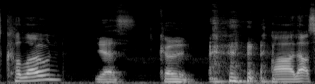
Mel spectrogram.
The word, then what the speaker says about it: Köln: Yes, Köln. That's how you pronounce it properly. Yeah. It's with the O with the 2 dots, Köln.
